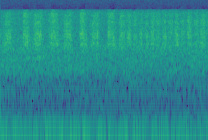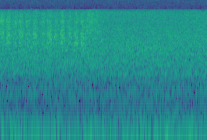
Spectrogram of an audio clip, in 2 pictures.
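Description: Quick, rhythmic strokes of a drawing pencil scratching across sketchbook paper, about five a second, fading out after about four and a half seconds as the shading stops.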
